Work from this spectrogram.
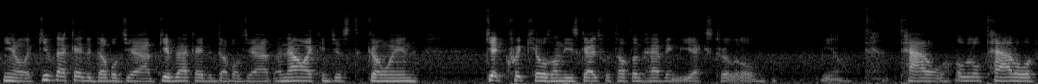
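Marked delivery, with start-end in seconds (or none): none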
